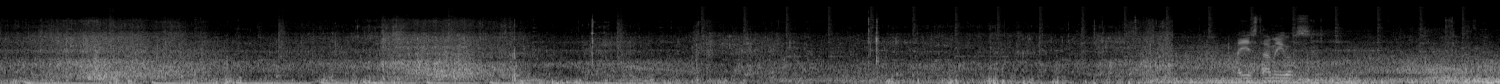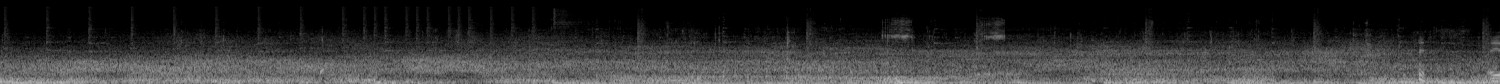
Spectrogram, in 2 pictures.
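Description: Wind buffeting the microphone and small waves washing against a rocky shoreline, with a string of light ticks through the middle.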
